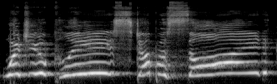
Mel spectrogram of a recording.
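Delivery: high, loud shouted request; yelled plea. Acted. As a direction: call out to the moose in alarm. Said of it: "So he yelled to the moose".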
